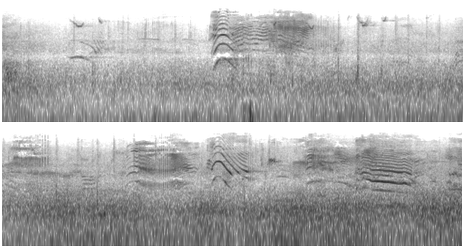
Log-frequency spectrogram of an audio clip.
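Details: Dolphins whistling against a constant watery hiss, with a series of looping, wavering high whistles and rapid pulsed, harmonic calls that repeat and overlap. The calls grow busier and louder in the second half.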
